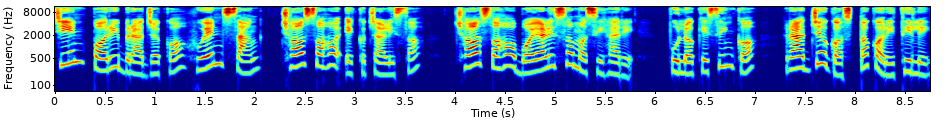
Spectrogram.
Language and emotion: Odia, neutral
